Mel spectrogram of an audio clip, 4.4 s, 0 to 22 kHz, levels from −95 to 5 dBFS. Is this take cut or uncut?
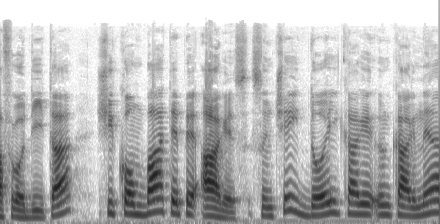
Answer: uncut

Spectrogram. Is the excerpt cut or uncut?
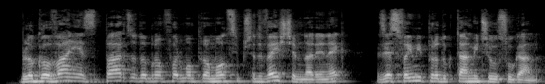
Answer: uncut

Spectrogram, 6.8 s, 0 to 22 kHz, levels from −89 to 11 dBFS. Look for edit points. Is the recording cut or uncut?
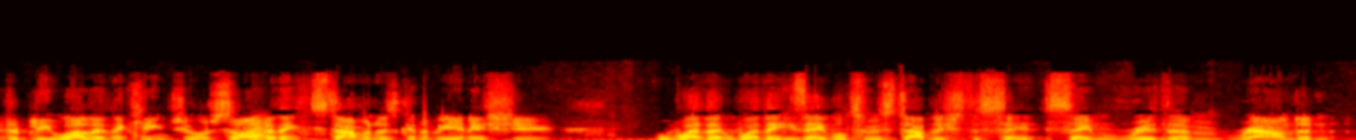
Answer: uncut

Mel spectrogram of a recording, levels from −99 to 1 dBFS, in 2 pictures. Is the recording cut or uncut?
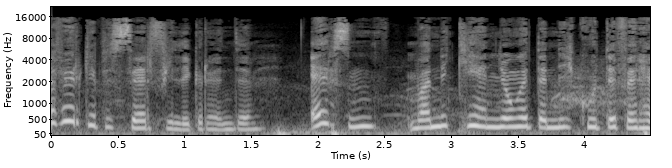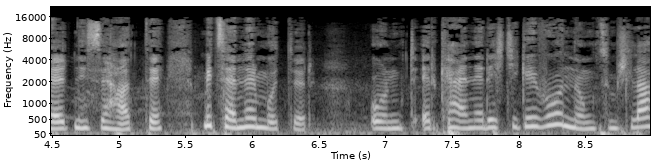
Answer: uncut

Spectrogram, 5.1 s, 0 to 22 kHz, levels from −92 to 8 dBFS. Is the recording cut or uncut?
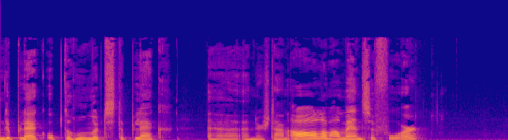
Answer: uncut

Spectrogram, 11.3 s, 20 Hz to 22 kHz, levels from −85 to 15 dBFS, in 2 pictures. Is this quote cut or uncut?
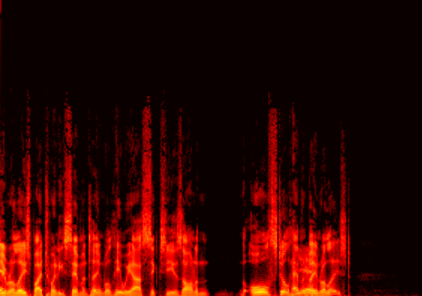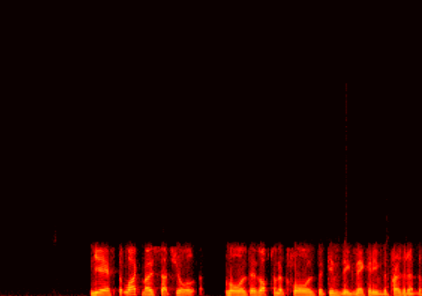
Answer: uncut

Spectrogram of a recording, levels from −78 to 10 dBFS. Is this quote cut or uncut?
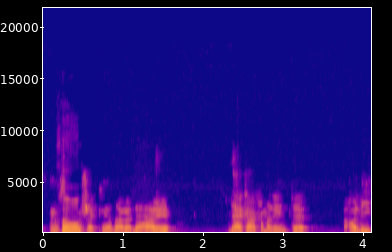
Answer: uncut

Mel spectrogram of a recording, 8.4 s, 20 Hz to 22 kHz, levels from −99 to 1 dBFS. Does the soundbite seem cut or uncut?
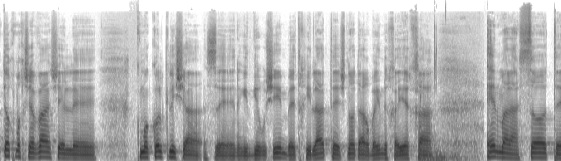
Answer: cut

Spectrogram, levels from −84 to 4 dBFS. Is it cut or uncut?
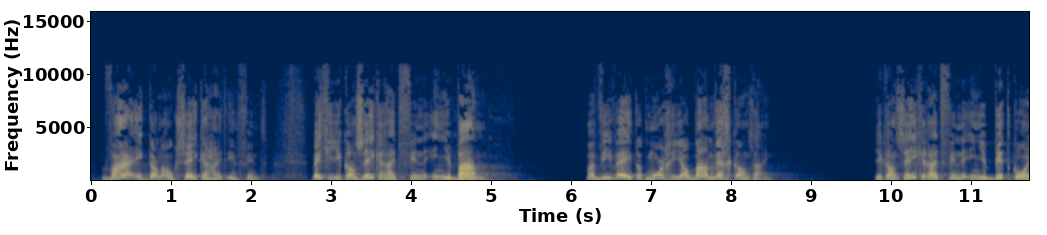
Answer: uncut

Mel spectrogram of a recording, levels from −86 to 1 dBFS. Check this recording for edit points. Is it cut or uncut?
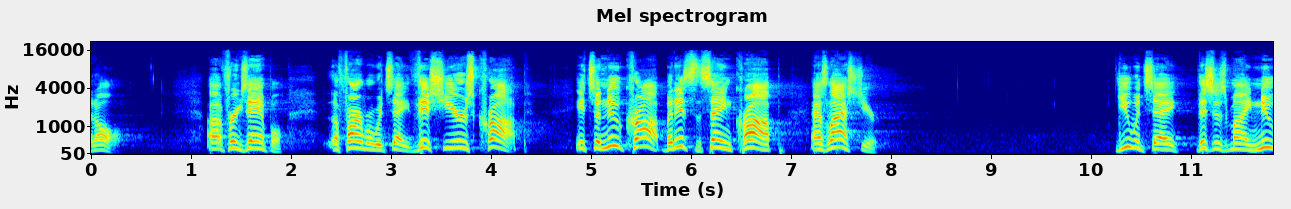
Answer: uncut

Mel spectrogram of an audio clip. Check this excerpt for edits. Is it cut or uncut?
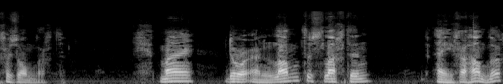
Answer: uncut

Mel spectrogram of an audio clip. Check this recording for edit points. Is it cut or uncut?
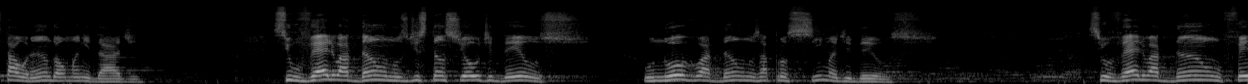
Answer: uncut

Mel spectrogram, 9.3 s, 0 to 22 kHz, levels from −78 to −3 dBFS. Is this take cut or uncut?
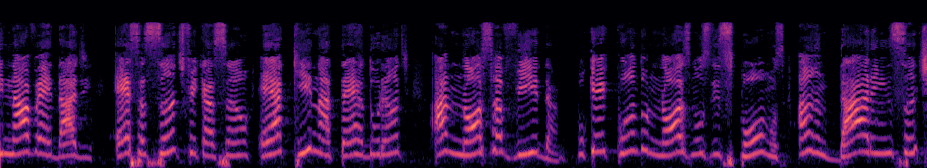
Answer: cut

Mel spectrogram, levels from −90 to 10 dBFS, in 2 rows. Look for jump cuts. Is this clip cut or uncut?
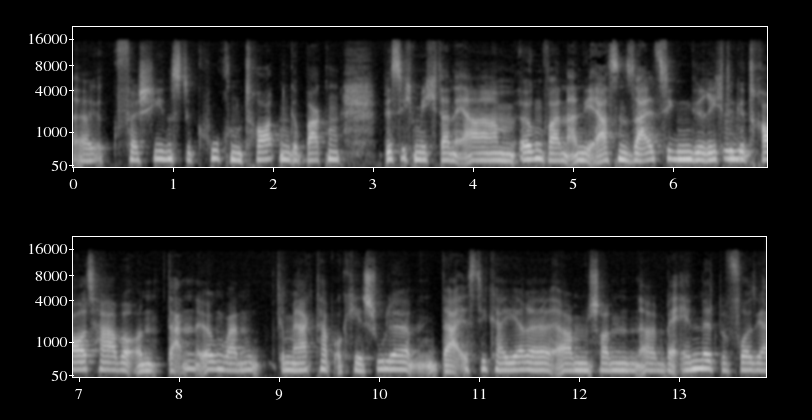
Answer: uncut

